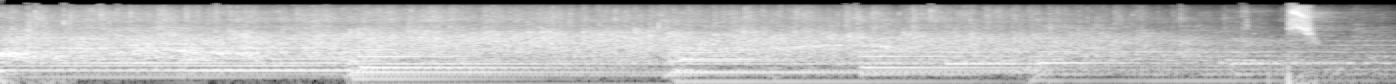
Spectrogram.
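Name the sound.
audience applauding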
